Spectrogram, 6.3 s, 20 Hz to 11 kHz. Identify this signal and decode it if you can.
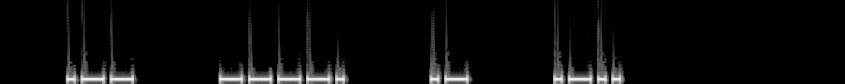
Morse code, heard as a keyed tone, about 22 wpm, spaced as for 10 wpm, 700 Hz. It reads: W9AL
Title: USA Call Signs - 4 Characters - 4x Character Spacing - 22wpm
